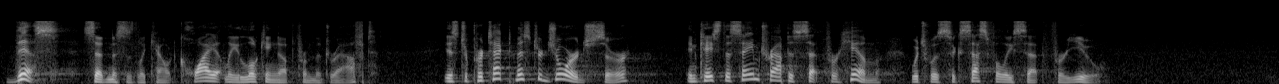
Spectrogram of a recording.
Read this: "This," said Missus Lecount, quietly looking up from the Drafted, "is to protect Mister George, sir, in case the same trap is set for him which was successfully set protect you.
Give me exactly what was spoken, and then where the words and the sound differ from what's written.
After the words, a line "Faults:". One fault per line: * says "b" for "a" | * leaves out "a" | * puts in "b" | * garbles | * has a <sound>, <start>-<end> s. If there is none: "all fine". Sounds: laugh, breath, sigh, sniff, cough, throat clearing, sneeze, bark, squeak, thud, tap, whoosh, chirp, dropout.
"This," said Missus Lecount, quietly looking up from the Draft, "is to protect Mister George, sir, in case the same trap is set for him which was successfully set for you.
Faults:
* says "Draft" for "Drafted"
* says "for" for "protect"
